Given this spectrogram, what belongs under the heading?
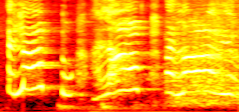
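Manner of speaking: very high, squeaky imitation of a dog speaking; talking dog. Owner imitating dog's words, talking dog. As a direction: mimic a dog's high little voice.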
